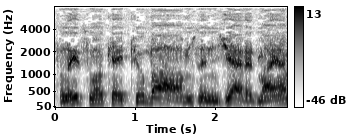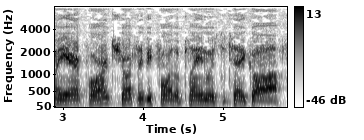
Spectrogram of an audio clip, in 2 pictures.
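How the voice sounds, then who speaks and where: A man's voice: medium pitch, unhurried, dark tone, lo-fi sound, a little hiss or hum. A man reading scripted news as a radio newscaster, on an old broadcast recording.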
